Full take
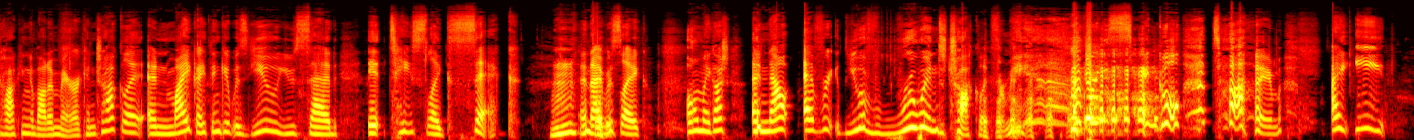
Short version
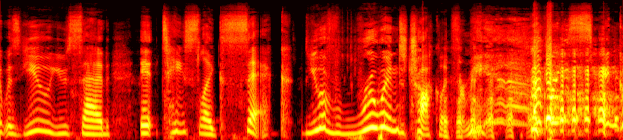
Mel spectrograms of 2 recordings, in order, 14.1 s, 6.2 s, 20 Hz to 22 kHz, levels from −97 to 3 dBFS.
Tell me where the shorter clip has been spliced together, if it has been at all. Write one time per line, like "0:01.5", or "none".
0:02.9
